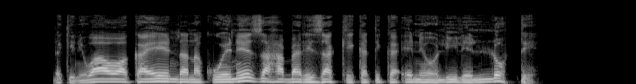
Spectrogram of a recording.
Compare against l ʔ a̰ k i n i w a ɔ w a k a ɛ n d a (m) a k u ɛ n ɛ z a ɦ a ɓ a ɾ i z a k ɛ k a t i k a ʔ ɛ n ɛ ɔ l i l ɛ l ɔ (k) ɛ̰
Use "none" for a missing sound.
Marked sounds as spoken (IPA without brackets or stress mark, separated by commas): n, t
